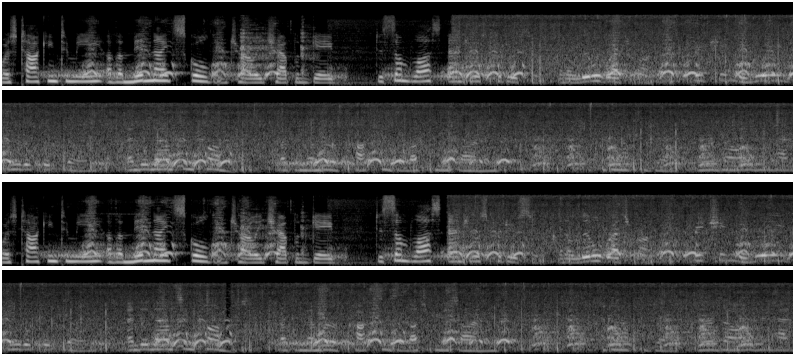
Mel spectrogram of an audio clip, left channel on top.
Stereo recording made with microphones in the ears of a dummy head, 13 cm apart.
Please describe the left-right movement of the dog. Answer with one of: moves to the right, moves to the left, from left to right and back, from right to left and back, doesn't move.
from right to left and back.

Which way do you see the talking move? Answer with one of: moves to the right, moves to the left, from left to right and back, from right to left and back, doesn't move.
moves to the right.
